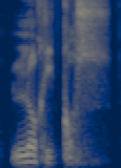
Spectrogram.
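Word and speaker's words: λογικός: viene de palabra griega lógico con k al fin lógico con C de casa es el español no lógicos pero con k de kilo y acento en la o lógicos es el culto racional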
